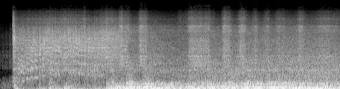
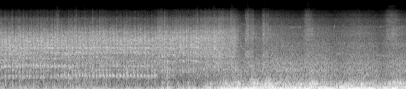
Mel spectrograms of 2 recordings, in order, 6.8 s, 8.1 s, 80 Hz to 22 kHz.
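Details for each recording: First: 1979 Chevrolet Camaro with freshly fitted Quadrajet carburettor: catches after short crank then settles to uneven, lumpy grumpy idle; choke wired wide open. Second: 1979 Chevrolet Camaro, first cold start on newly installed aftermarket carburetor with fuel filter; catches quickly, settles to steady even idle, picks up cleanly on light throttle; sounds healthy.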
